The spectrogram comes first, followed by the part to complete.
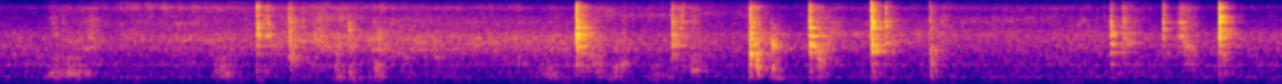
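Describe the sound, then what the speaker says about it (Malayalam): A spoon stirs chicken chukka in a wok, scraping in sharp, irregular strokes that come in quick clusters over a soft, steady sizzle close by. "എനിക്ക് ചീനച്ചട്ടിയിലുണ്ടാക്കണം ഇളക്കാനാണ് ഇഷ്ടം"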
